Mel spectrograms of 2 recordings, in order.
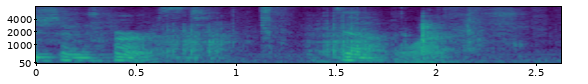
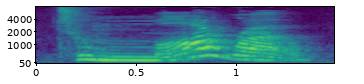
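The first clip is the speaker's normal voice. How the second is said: surprised tomorrow; 11 dB louder than usual. Acted. Groundhog shocked by question.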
